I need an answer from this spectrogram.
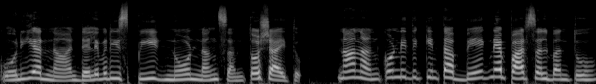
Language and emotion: Kannada, happy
